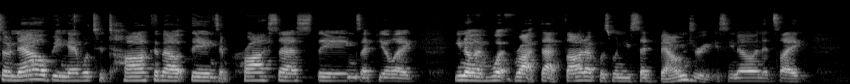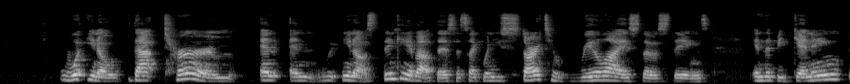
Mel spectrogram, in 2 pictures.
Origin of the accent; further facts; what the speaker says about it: Los Angeles, California, United States; also born or lived in Gardena, California / Lancaster, California / Santa Monica, California; I grew up in Los Angeles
